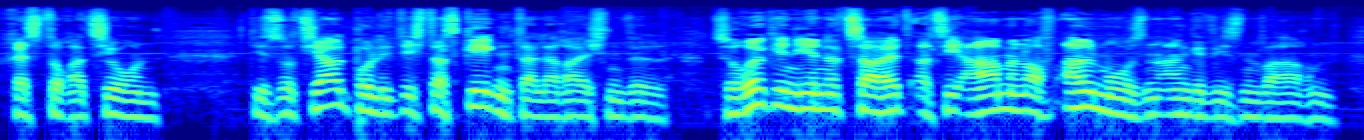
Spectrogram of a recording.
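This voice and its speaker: Mellow-voiced man reading the news. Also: mid-range voice. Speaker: radio presenter reading news and a printed interview.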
